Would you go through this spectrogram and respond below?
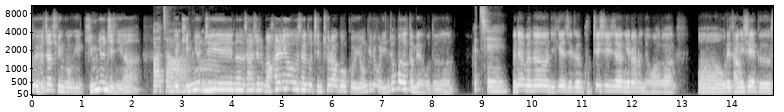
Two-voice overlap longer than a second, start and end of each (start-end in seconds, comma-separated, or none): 2.8-4.1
